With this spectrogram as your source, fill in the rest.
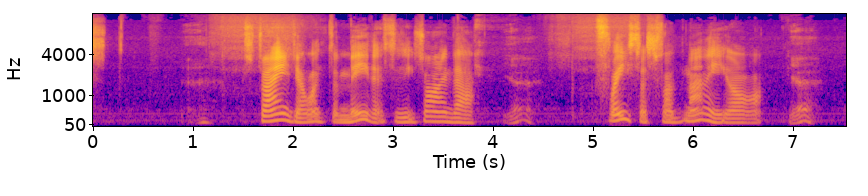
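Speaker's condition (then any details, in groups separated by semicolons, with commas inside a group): Muscular dystrophy; uses wheelchair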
